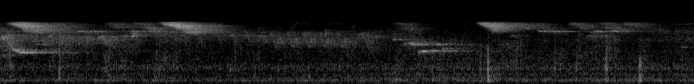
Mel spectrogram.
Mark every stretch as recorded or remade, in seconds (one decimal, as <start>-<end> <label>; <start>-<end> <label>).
0.0-6.9 recorded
